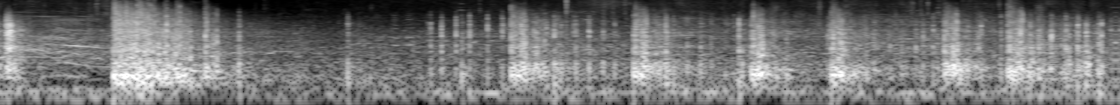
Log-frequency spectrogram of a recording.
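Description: Aerial firework shells bursting one after another, the loudest about a second in and a quick series of bursts in the second half, with rapid sharp crackles between them.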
